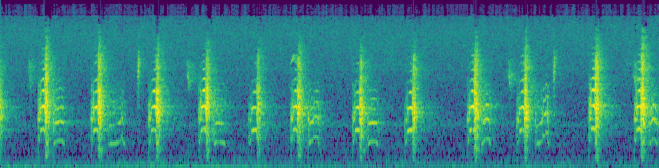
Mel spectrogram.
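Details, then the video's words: Dusky-legged guan calling in a run of rough, goose-like honks, roughly one and a quarter per second, slightly irregular, some with a short dropping tail note; faint hum behind. "Jacuguacu Efeito Sonoro"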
